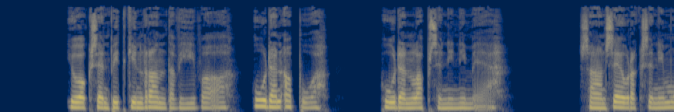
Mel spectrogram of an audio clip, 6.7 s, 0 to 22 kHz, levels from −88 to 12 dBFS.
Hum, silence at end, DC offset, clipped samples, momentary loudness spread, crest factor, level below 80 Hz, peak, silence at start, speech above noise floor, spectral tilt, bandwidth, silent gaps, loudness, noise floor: none; 0 s; under 0.1%; under 0.1%; 13 LU; 18 dB; -50 dBFS; 0 dBFS; 0.7 s; over 73 dB; -5 dB/octave; 17 kHz; none; -17 LUFS; under -90 dBFS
